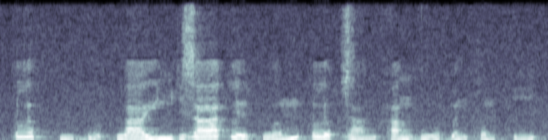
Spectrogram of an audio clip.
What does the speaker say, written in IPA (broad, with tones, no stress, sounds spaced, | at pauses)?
l ə˦˥ p̚ ʔ i̤˨˩ ɓ ṵ˧˨ ə̯ k w aː˧ j ɲ ḭ˧˥ z aː˦˥ t̚ l e˧˩ k w ə˨˦ m | l ə˦˥ p̚ z a̤˨˩ ŋ h a˧ ŋ ɗ ṳ˨˩ ə̯ ɓ ə˧˩ n f ə˧˩ m h i˨˦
